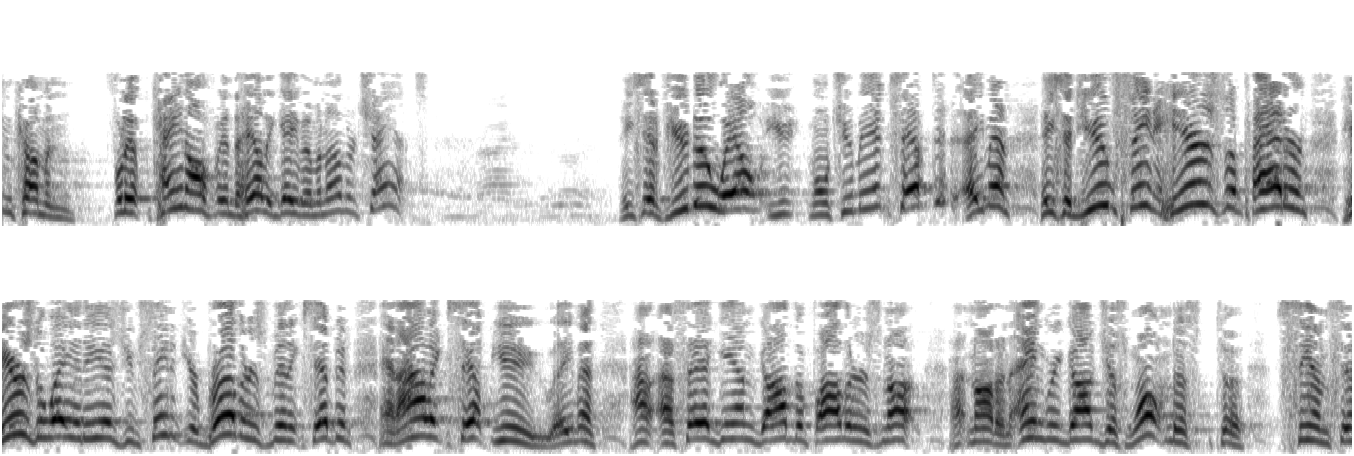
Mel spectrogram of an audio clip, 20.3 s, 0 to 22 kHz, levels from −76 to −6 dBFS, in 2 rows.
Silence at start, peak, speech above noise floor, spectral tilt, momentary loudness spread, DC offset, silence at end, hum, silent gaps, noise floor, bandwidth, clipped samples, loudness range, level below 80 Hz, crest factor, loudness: 0 s; -2 dBFS; 38 dB; -4 dB/octave; 12 LU; under 0.1%; 0 s; none; none; -54 dBFS; 6.2 kHz; under 0.1%; 4 LU; -60 dBFS; 16 dB; -17 LUFS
